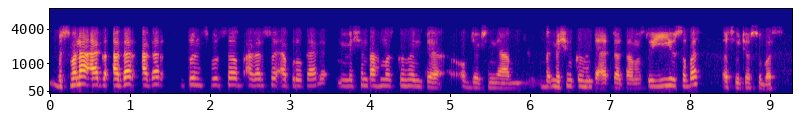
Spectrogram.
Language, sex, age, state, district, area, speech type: Kashmiri, male, 30-45, Jammu and Kashmir, Srinagar, urban, conversation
